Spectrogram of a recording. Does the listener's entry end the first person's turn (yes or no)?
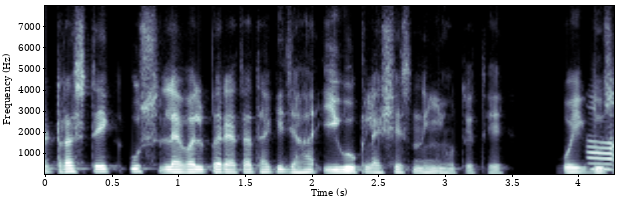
yes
